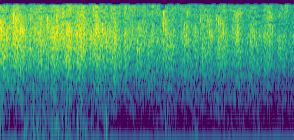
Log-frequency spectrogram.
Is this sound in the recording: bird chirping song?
no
